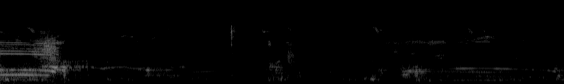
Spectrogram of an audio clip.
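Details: Dawn rut in Doñana's marshland, Spain: a breeding stag among hinds and young deer gives a loud, harmonic-rich opening roar, then a longer lower groaning bellow near the end, with scattered bird chirps between.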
